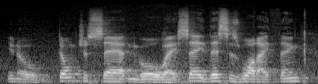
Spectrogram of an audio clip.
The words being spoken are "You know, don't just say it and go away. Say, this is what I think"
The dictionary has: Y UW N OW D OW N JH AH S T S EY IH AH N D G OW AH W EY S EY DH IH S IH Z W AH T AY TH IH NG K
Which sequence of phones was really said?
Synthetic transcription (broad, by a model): Y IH N OW D OW N JH AH S T S EY IH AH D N G OW AH W EY S EY DH IH S IH Z W AH T AY TH IH NG K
